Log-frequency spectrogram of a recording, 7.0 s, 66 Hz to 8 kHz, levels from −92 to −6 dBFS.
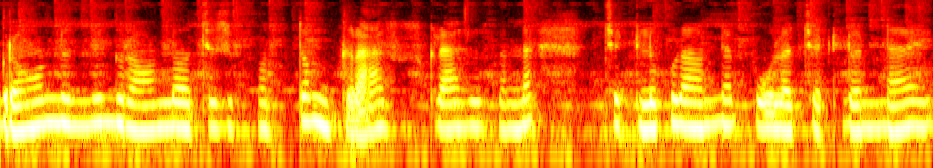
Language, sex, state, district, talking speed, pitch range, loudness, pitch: Telugu, female, Andhra Pradesh, Guntur, 135 wpm, 205-230 Hz, -16 LUFS, 215 Hz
